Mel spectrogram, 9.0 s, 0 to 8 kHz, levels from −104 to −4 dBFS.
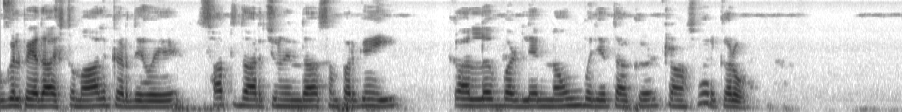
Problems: none marked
